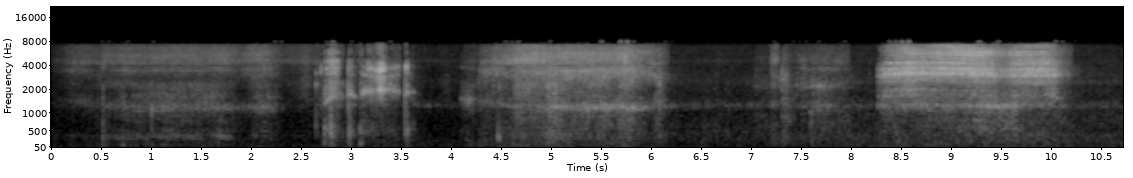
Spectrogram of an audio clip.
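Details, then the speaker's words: Guest asleep on a couch downstairs, snoring loudly: rough, hissing snores in long bursts with quieter gaps between breaths and a few clicks and snorts. The listener feels it sounds unhealthy, as if he can't breathe. "It sounds dangerous. It sounds like you can't fucking breathe. I don't know what to do. He sounds like a Toyota."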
